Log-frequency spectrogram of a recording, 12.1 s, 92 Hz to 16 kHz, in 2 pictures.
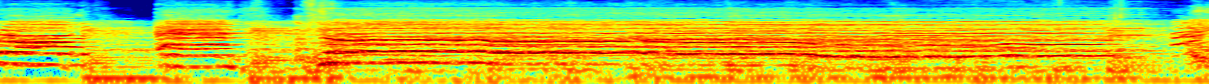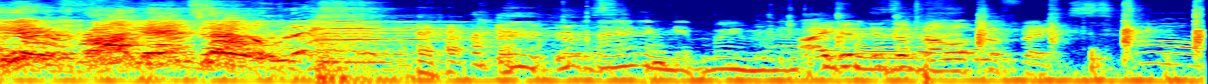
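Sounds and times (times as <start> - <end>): young voices singing together: 0.0 - 7.8.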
